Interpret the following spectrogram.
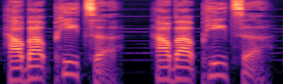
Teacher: The first A in the word about is gone.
